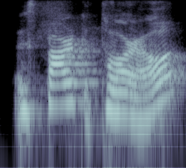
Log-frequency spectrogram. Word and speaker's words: SparkToro: say it right so spark toro yeah spark toro the torah like in spanish and yeah you're gonna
